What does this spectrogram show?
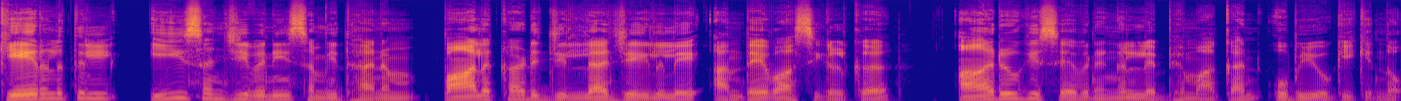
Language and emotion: Malayalam, neutral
